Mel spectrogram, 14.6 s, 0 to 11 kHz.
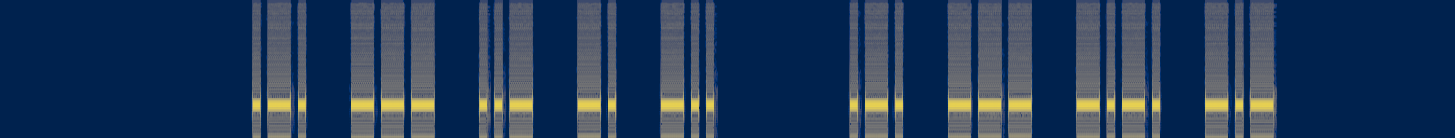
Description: Morse code, heard as a keyed tone, about 16 wpm, spaced as for 11 wpm, 800 Hz. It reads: ROUND ROCK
